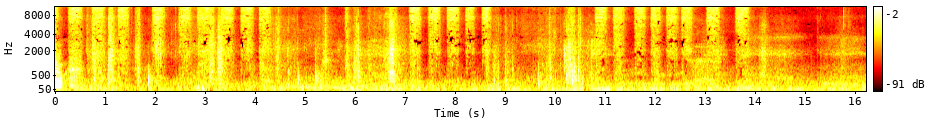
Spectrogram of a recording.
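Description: Aerosol can of clear lacquer spraying in short, sharp squirts of hiss, several a second, as the edges of a car wing are coated. The squirts come in three runs with brief pauses between and stop about two seconds before the end.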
